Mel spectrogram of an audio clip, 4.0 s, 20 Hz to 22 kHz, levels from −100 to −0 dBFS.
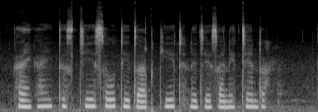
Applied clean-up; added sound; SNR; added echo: none; none; none; none.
